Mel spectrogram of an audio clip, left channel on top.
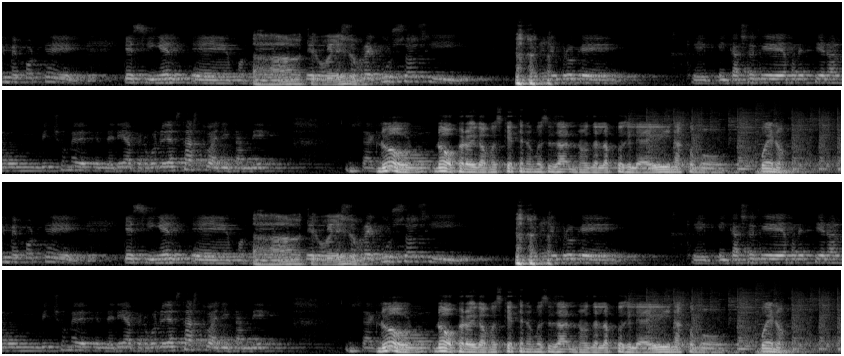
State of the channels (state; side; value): identical; both; correlation 1.00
